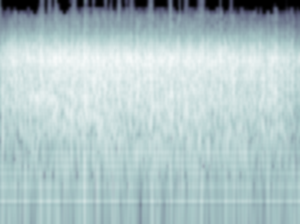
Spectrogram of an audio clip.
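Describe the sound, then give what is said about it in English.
A studio audience of the Chesterfield radio program with a bandleader breaks into sustained, dense applause with cheering mixed in for a singer, a loud steady wash of clapping that holds for several seconds and tapers slightly at the end. “And that's my cue for a cheer of our own for our Chesterfield girl, lovely ….”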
